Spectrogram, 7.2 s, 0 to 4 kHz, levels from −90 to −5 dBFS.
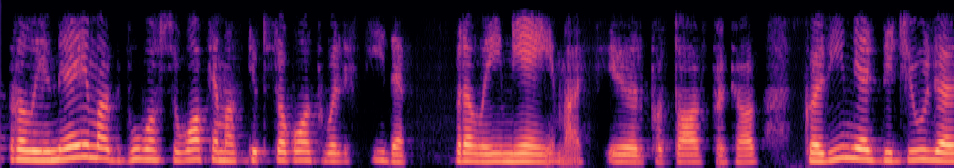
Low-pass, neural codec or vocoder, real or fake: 3.6 kHz; codec, 16 kHz, 0.5 kbps, X-Codec, HuBERT features, trained on LibriSpeech; fake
